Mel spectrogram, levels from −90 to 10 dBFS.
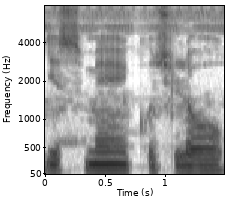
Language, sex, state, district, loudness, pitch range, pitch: Hindi, male, Chhattisgarh, Bilaspur, -14 LUFS, 95-105 Hz, 100 Hz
